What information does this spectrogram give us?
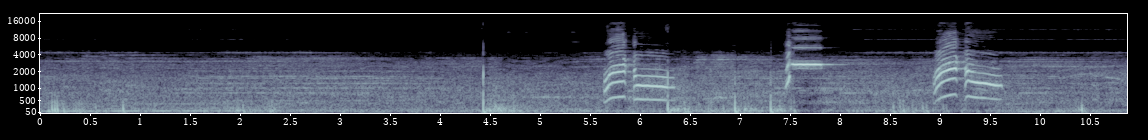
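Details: Alexandrine parakeet in Bangladesh talking: three loud, sharp, harmonic-rich bursts, each under a second, rising then falling in pitch and spaced about one to two seconds apart, over a steady low background hum with a few faint clicks.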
